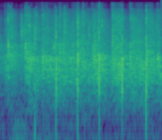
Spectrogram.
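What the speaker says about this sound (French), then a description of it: "nous l'applaudissons" A studio audience applauding a guest on a French television show, dense continuous clapping at close range with a few sharper claps standing out, steady throughout.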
